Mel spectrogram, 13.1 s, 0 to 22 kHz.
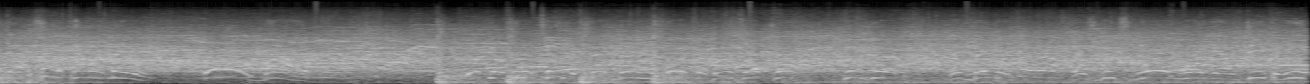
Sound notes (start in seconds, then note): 2.8 crowd cheering; 4.4 hands pounding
